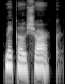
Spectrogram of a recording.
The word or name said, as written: mako shark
